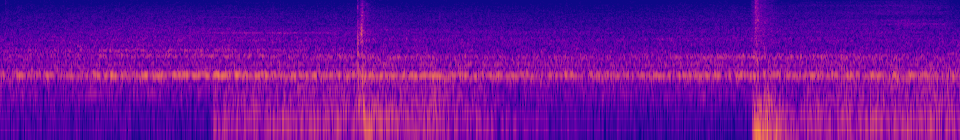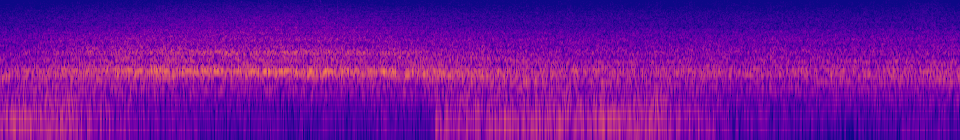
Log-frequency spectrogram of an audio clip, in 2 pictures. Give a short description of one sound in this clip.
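Flame cannons whoosh in short bursts.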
